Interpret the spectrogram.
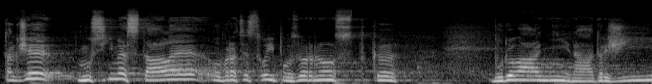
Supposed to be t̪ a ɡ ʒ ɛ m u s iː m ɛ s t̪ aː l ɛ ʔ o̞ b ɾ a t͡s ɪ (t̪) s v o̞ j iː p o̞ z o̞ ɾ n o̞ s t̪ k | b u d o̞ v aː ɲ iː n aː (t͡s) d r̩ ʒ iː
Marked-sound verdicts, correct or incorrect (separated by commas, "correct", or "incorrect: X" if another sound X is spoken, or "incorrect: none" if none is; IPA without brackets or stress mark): correct, incorrect: none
